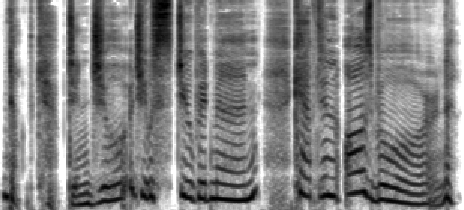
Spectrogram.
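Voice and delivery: high, slow scolding; high-pitched impatient lady's reproof; exasperated Rebecca. Acted. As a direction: correct him in a high, drawn-out chiding voice.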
